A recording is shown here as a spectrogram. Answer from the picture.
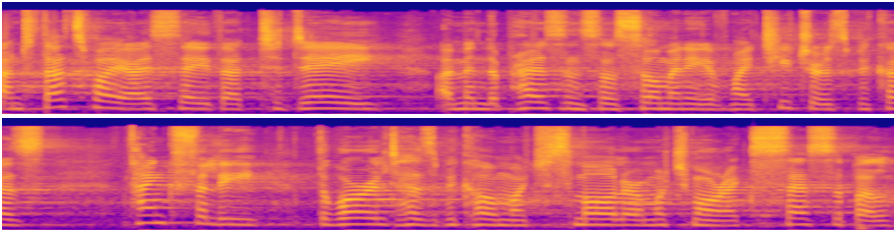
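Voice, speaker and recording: In an Irish accent, a woman of medium pitch speaks at a moderate pace with monotone, flat intonation over noticeable background noise. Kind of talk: conference talk. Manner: hesitant, many ums.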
